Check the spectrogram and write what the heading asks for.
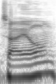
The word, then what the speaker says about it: Taillon: Taillon, that's Taillon. How you say it? Taillon, cool.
